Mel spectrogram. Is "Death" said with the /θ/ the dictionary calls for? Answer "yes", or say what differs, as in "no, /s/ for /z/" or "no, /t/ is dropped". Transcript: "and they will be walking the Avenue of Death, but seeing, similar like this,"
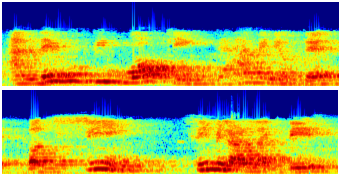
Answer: no, /s/ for /θ/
